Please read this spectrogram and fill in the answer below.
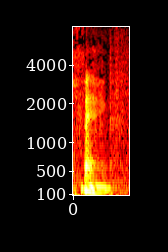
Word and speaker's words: Fang: I It's spelled fang, but I believe it's pronounced fong. I think you're right. And if it's spelled fang, then it's pronounced fang. I think maybe it's too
